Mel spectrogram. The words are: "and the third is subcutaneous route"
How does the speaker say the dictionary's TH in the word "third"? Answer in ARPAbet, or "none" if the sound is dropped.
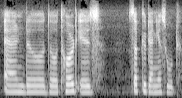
T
